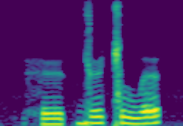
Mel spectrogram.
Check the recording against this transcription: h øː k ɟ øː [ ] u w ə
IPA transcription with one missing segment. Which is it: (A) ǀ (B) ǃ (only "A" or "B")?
A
